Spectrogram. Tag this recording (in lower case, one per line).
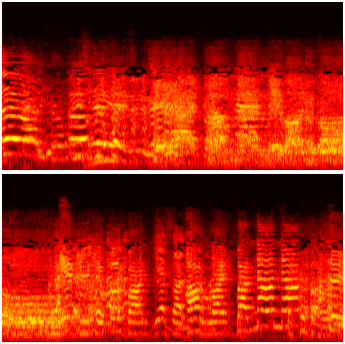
speech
